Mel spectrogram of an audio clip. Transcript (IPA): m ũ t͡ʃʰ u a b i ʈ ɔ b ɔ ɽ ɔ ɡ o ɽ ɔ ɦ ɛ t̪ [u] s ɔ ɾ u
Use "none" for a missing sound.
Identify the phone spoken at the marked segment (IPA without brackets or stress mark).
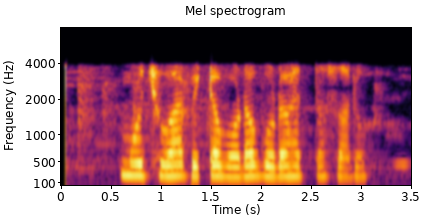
ɔ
